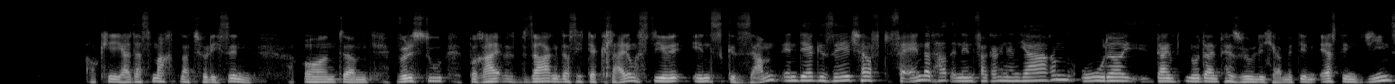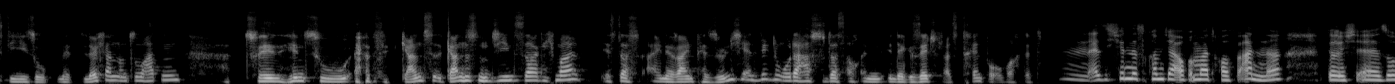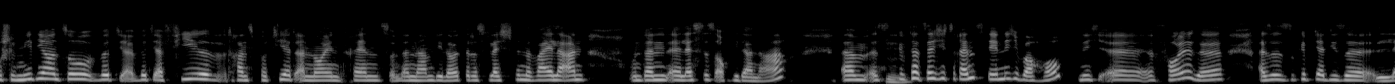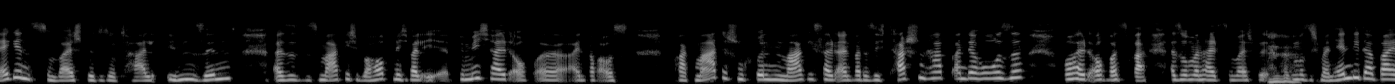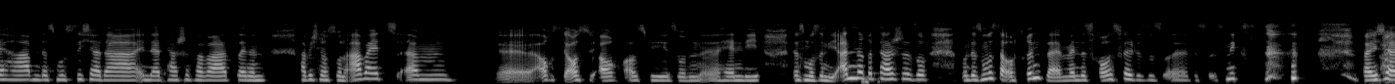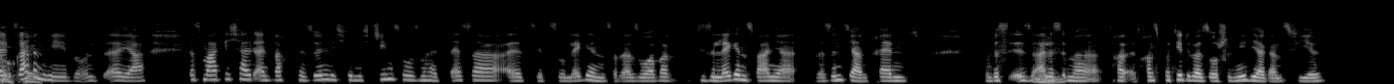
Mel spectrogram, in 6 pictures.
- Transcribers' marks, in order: giggle; giggle; giggle; laughing while speaking: "Ach"
- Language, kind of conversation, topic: German, podcast, Wie hat sich dein Kleidungsstil über die Jahre verändert?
